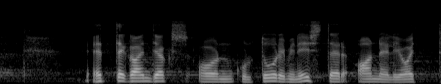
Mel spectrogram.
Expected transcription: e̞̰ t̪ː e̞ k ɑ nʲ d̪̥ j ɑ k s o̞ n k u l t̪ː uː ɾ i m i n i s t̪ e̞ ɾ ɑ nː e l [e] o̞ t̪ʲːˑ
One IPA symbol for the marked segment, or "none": i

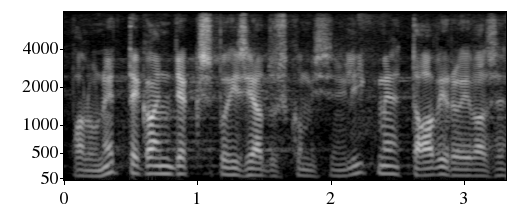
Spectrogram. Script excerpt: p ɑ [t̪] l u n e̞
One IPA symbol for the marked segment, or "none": none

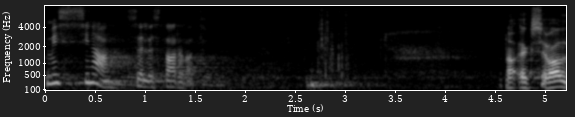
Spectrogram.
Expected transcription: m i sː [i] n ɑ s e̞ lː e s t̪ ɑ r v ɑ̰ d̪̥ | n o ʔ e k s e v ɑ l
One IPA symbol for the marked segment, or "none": i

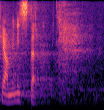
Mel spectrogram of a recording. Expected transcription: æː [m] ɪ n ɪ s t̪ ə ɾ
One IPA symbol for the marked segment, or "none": m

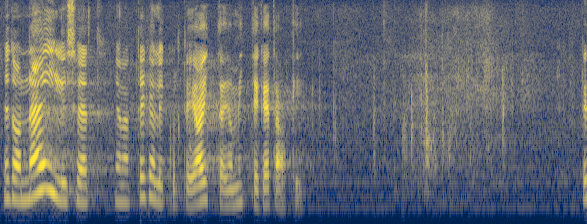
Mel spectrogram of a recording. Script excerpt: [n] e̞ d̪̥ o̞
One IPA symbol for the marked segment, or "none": n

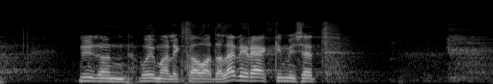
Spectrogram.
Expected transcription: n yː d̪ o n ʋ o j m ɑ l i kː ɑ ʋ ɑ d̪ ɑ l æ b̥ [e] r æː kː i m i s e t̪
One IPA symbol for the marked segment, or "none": i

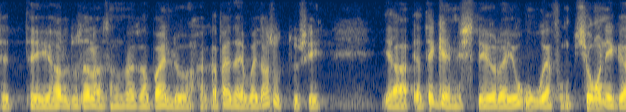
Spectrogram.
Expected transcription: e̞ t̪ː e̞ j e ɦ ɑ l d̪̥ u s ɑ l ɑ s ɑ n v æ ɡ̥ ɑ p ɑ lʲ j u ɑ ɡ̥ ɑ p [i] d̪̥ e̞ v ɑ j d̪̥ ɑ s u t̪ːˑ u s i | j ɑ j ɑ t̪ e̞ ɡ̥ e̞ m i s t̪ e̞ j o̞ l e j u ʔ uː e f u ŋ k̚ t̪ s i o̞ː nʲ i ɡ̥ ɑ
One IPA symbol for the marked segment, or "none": æ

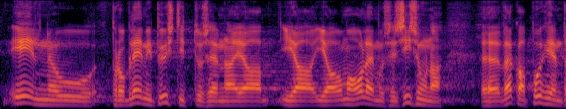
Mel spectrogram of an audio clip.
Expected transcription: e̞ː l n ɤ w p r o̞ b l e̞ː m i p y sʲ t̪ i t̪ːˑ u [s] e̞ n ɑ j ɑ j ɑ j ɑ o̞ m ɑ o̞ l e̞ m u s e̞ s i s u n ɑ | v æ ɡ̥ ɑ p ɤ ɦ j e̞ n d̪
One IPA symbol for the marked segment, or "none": s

